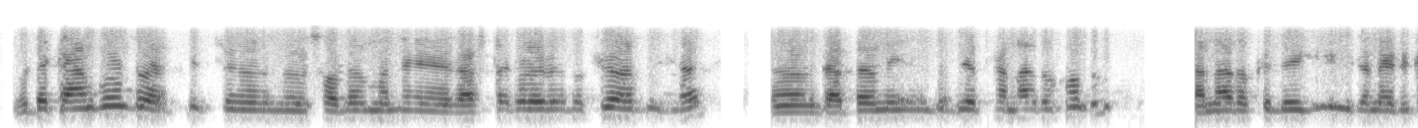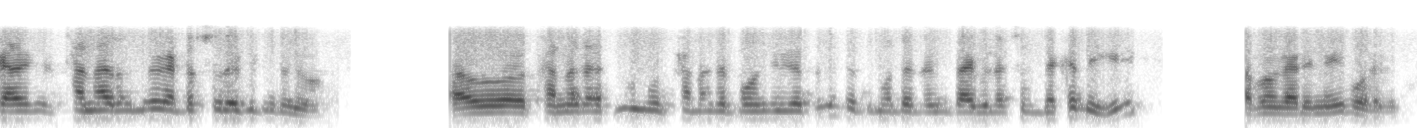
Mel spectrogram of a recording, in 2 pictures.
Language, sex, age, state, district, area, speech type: Odia, male, 45-60, Odisha, Jajpur, rural, conversation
